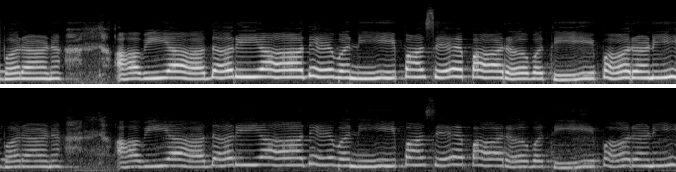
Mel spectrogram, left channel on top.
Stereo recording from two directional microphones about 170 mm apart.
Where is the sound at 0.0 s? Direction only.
45° left (ahead or behind).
